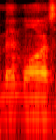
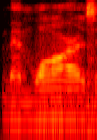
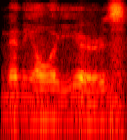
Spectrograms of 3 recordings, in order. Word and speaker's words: memoirs: so it's actually pronounced memoirs. It's not pronounced memoirs or something like that. In French, when you get an O-I together, it has kind of what we call a wa sound.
